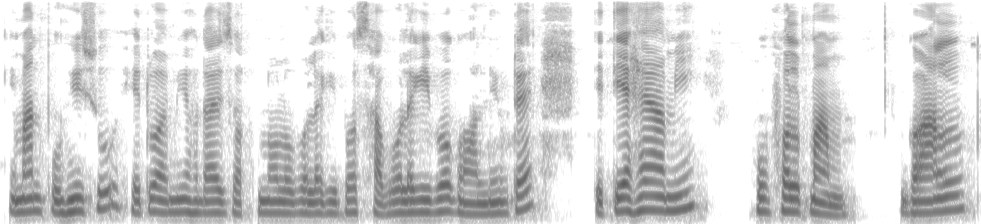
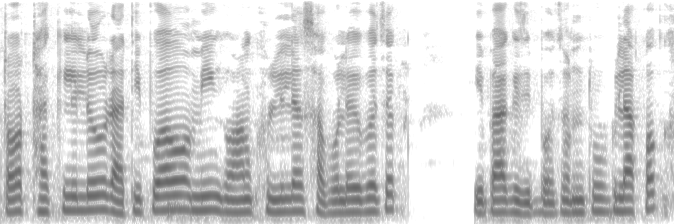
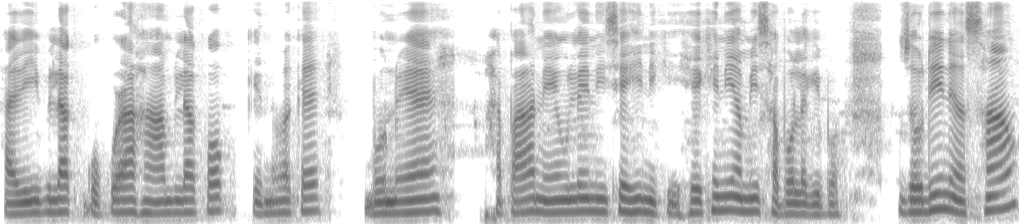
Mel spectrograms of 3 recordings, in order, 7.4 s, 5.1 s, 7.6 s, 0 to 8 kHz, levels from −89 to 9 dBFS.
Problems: constant background noise, background conversations at intervals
